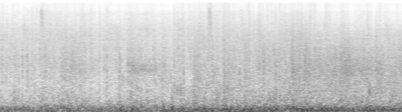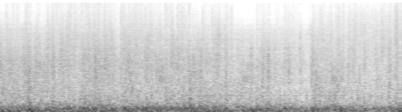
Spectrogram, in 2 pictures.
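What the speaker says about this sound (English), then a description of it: "Ooh, taking a torpedo." A torpedo striking a ship in a space combat video game: a sustained, dense rumbling roar of explosion and crackling bursts, loud and continuous throughout with no talk.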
